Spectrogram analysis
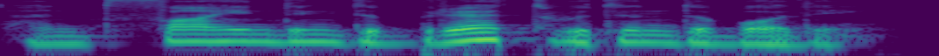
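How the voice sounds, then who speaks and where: A man leading a guided meditation as a teacher, speaking gently in short phrases with long pauses. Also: mid-range voice, steady tone, creaky, husky. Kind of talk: guided meditation, slow spoken instruction.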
